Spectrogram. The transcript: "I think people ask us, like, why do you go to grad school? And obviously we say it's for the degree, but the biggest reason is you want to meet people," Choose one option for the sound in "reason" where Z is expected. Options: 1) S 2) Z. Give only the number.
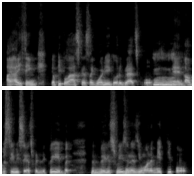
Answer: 2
